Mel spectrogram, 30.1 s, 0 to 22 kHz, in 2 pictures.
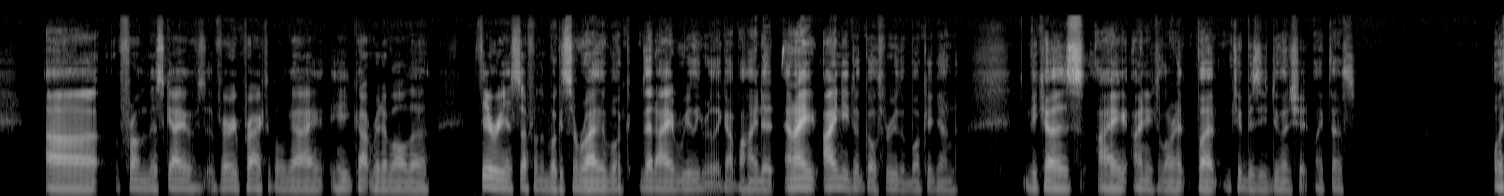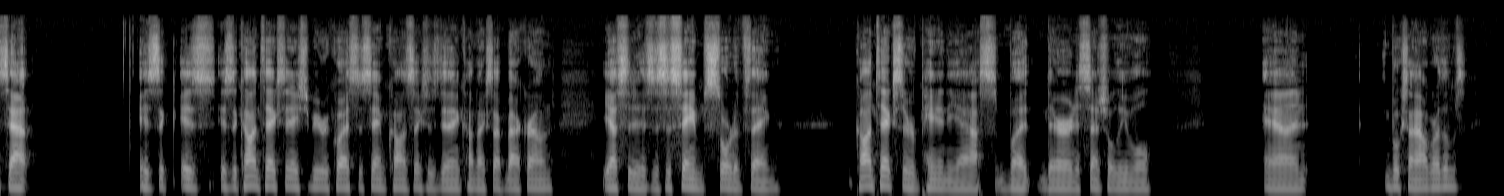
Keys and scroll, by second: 10.9-12.6 typing.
